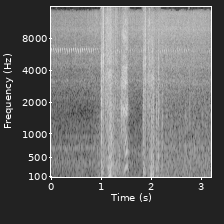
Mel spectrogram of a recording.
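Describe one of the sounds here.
A glider canopy snaps open with a loud flap.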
